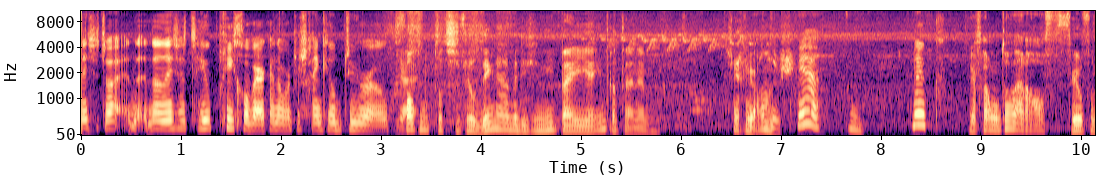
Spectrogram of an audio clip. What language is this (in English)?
Dutch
